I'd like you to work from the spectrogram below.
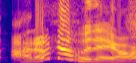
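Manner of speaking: loud, brusque mom impression; dismissive mom. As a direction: belt out mom's refusal. Mom rejecting unknown caller.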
